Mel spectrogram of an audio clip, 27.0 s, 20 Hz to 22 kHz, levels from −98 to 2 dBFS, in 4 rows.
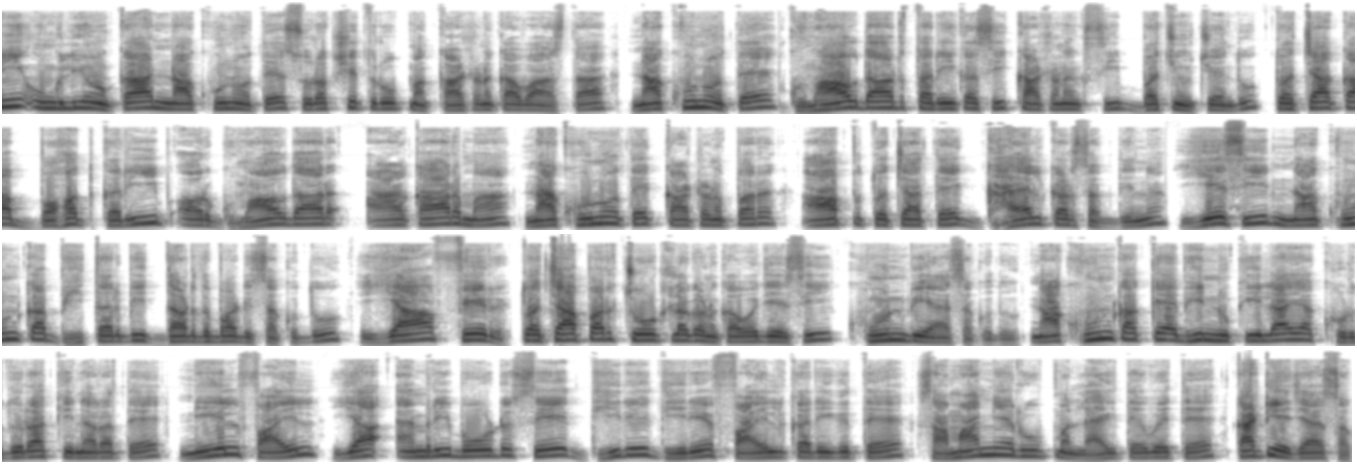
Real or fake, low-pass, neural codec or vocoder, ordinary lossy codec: real; none; none; none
